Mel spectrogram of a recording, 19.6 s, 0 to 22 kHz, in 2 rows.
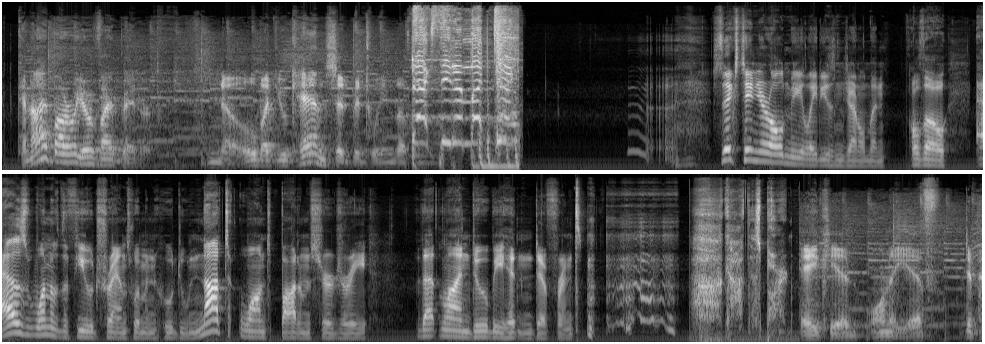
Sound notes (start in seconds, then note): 4.0 chipmunked; 15.7 laughs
